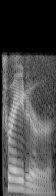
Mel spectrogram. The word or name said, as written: trader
